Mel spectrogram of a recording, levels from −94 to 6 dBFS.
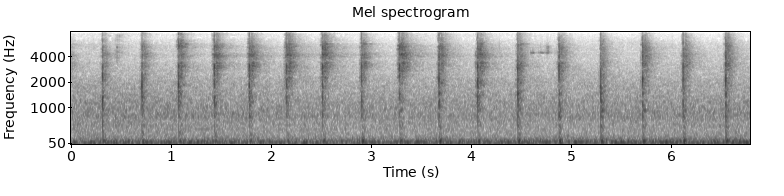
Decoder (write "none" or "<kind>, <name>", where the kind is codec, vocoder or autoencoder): none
